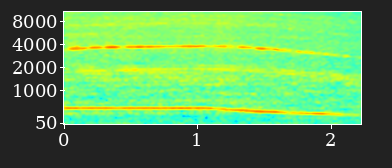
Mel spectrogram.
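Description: A vacuum cleaner fitted with an air-driven pet paw turbine attachment runs loud and steady, its whine holding level and then sliding slowly downward in pitch over a dense rush of airflow.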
